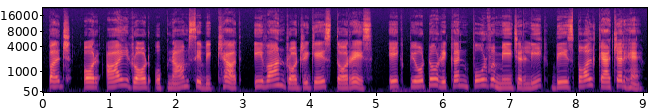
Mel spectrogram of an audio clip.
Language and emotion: Hindi, neutral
